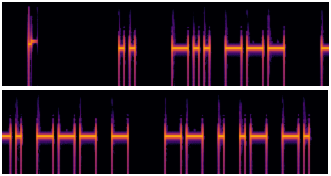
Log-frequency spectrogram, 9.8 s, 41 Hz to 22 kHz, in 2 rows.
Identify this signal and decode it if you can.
Morse code, heard as a keyed tone, about 15 wpm, 700 Hz. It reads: I DO NOT MEAN
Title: Sets of 5 Words 15wpm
